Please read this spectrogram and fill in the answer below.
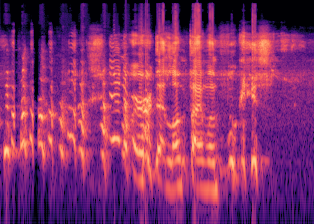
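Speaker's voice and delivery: high, slow laughing speech; laughing hard. Real, not acted. Hearing the old word fuki, laughing high. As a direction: squeal through laughter.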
